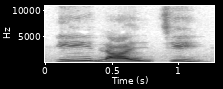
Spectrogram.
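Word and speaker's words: इलायची: এলাচকে এলাচকে আমরা হিন্দিতে বলবো ইলাইচি ইলাইচি। এলাচকে আমরা কি বলবো হস্যই লয়াকার অন্তস্থ চয় দীর্ঘী ইলাইচি।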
